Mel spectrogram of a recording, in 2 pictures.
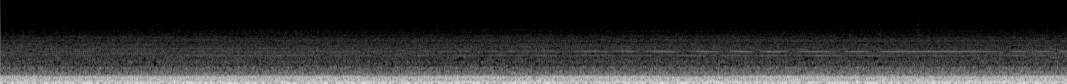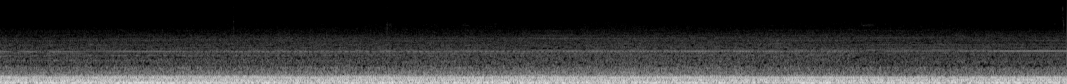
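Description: A jet engine roars steadily close by, with a low rumble and a droning hum.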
